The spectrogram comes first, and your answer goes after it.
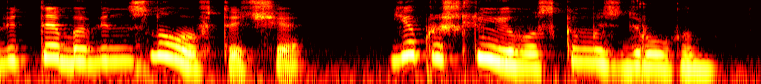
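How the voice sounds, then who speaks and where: Putting on a character voice, a woman speaks high in pitch at a fairly quick pace. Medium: read story. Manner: authoritative, curt.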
